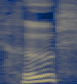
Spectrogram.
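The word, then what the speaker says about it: Hooe: around the village of who which is spelled h-o-o-e which i swear sounds like hui but running in some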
